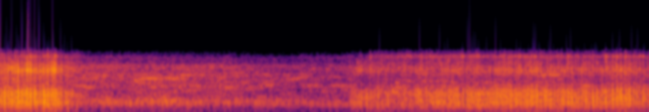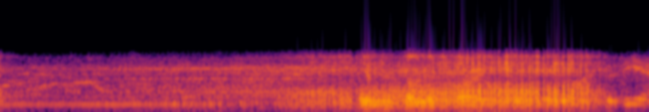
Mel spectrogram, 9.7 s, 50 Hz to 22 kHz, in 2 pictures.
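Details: Adult man snoring heavily around 6 a.m. after passing out while waiting for pizza: loud, harsh, rattling snores in long drawn-out breaths, with some room noise between them.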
